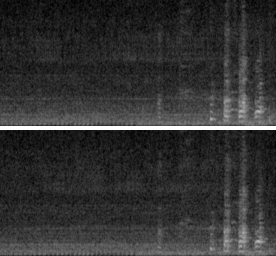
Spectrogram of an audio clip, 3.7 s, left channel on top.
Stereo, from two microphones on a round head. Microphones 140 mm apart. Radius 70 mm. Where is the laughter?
15° left (ahead or behind), 1.4 m; by 3.6 s centre (ahead or behind), 0.5 m.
